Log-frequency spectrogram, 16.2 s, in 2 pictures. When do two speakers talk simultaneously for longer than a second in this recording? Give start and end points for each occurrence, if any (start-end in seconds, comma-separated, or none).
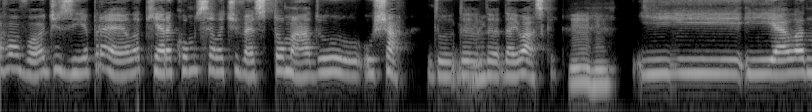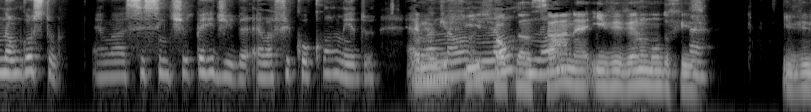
12.2-13.9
